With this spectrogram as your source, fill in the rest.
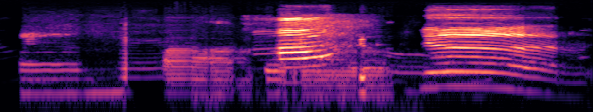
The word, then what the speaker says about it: father: Jadi ini bacanya yang ini adalah a photograph of the, karena dia British R-nya hilang, mother R-nya hilang lagi, and father R-nya hilang lagi.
